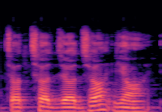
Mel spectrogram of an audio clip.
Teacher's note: च का उच्चारण स्थान तालू होता है च छ ज झ य इसका उच्चारण स्थान तालू होता है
